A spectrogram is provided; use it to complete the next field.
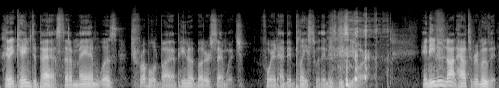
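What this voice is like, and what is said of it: Preachy pastor voice. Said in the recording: “do it in your best pastor voice.”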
